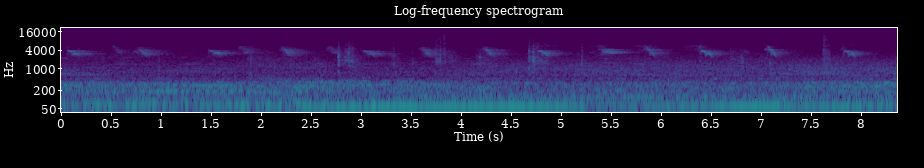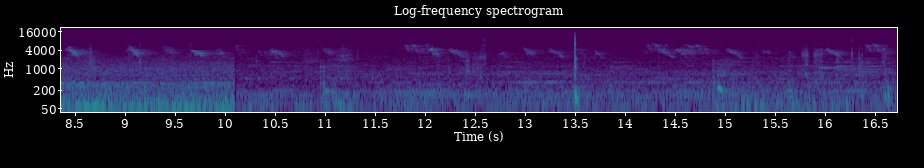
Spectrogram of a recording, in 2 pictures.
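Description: A bird calling over and over in short falling chirps, about two a second. Under it a low rumble drops away about ten seconds in.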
